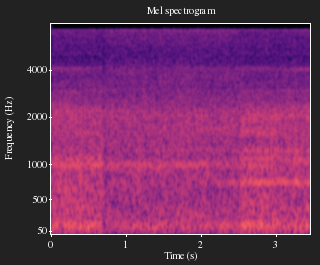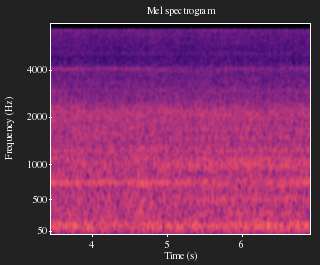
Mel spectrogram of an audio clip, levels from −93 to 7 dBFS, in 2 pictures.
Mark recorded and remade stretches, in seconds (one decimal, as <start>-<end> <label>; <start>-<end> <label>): 0.0-6.1 remade; 6.1-6.9 recorded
